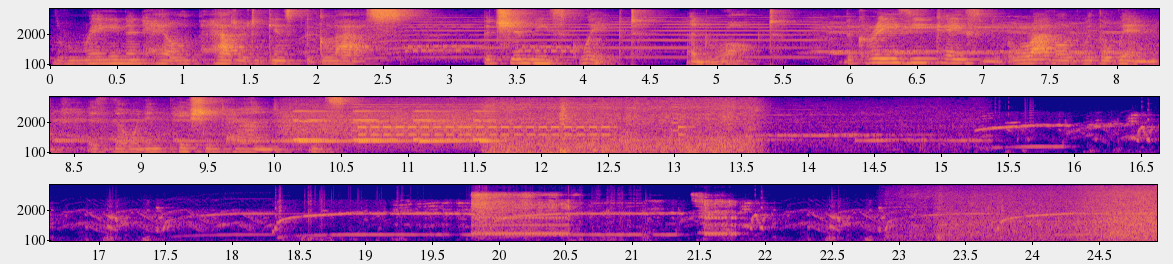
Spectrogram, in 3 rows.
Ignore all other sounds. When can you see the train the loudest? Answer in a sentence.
The loudest moment of the train is at 11 seconds.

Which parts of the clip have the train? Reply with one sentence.
You can hear the train from 5.6 to 13.7 s and from 22.9 to 24.8 s.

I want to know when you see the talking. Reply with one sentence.
The talking can be heard from 0.0 to 10.6 s.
